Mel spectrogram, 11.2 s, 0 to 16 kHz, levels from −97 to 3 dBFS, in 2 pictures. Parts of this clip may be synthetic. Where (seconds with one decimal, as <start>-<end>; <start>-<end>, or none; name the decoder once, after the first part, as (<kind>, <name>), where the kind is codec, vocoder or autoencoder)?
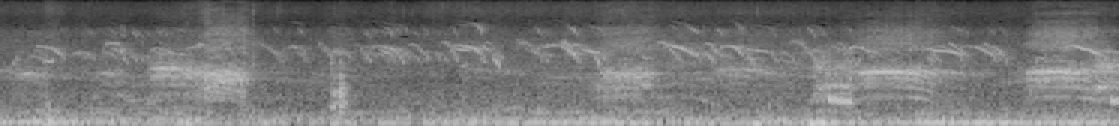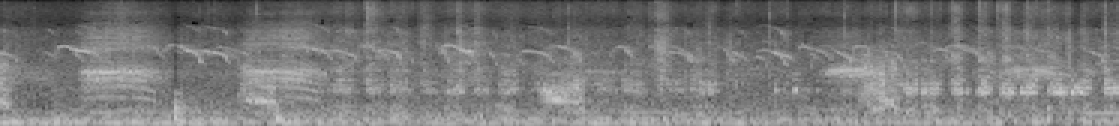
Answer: none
